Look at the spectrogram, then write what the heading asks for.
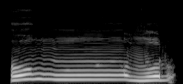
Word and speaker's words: انظر: জবর আয়াতি انظر كيف জুর বলতে হবে। জুর বলা যাবে না। জুর বললে এখানে জার উচ্চারণ হয়ে যাবে। উনজুর য মুখটা একটু গোল ভরপুর করতে হবে।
